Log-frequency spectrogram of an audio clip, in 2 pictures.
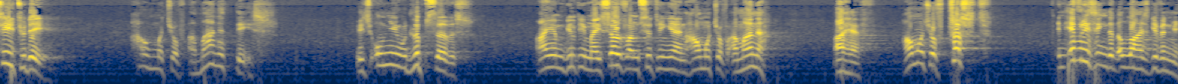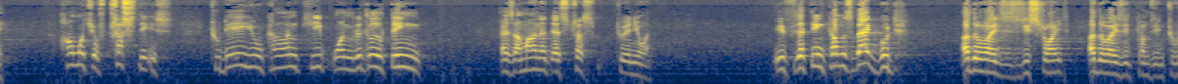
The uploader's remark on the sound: Jumuah lecture at Masjid ur Rahman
